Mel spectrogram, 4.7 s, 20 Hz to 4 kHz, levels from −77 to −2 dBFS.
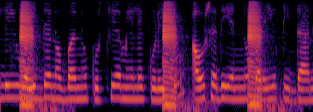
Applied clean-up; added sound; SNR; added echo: none; Fart; -1 dB; none.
